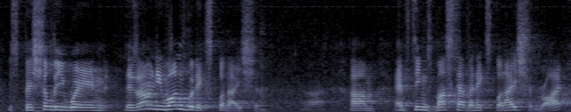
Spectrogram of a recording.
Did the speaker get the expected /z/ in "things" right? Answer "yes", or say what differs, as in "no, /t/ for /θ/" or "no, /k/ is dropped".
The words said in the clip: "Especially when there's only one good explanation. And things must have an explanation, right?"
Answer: yes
